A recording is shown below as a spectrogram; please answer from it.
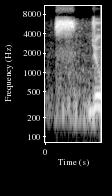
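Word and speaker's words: je: French में क्या कहा जाता है, ये इस चीज में इस सेक्शन में पढ़ने वाले हैं। आई को कहा जाता है ज, प्रोनाउंसिएशन होता है इसका आधा ज और श, ज, ये होता है त्यू, टी यू, त्यू।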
